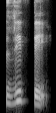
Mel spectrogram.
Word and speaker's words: étaient: O ente no se pronuncian. Todos se pronuncian était al final, menos con nous y vous.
